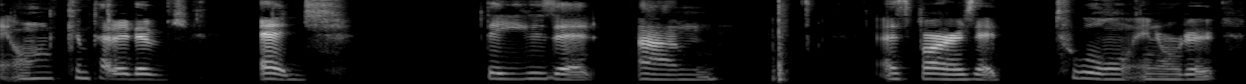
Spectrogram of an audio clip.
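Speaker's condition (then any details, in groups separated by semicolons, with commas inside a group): Cerebral palsy, spastic; able to speak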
